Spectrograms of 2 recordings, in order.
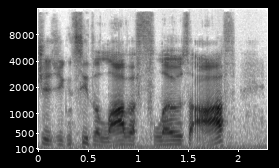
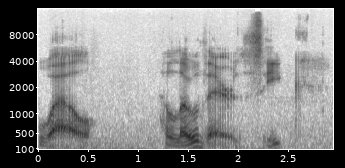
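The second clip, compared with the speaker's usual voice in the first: deep, breathy, slow rumbling voice; 2 semitones lower, 8 dB quieter than usual. Narrating a game scene, a character greets Zeke in a glade, deep rumbling voice. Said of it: "this deep kind of rumbling voice just says".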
